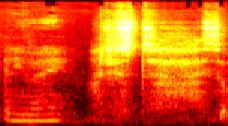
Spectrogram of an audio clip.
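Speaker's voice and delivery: soft unvoiced whisper to herself. Real, not acted. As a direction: whisper it while fussing with the eye. Fussing with sore eye.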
